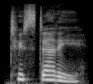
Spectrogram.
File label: "to Study", english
